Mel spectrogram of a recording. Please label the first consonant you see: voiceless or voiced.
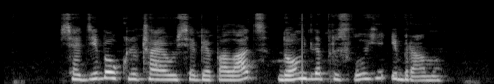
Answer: voiceless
